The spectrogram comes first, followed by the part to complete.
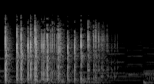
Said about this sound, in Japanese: では、サイコロ振ります。コンコロリン。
